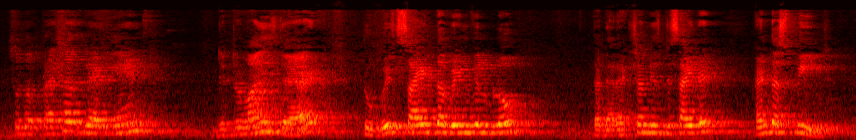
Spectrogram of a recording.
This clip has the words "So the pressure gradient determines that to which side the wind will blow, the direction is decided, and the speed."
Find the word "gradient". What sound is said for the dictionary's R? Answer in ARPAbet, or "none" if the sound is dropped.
L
